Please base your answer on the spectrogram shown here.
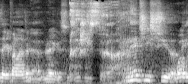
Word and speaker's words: Regisseur: Yeah, regisseur. Regisseur. Regisseur. Well, it's the beginning R. We said regisseur. It's regisseur.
